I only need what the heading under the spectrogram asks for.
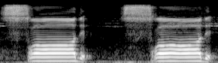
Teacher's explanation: صاد, صاد کا مخرج وہی جو اوپر آپ نے زاسین کا پڑھا ہے. زبان کی نوک ثنا سفلا کا کنارہ اور کچھ اتصال ثنا علیا سے ادا کریں گے.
